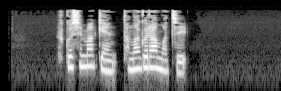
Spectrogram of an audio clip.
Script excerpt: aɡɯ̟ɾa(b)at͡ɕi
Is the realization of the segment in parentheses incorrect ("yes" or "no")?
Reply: yes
